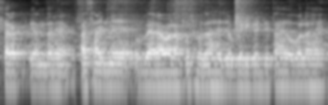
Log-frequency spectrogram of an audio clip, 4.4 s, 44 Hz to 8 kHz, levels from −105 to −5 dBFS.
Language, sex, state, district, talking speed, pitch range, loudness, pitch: Hindi, male, Uttar Pradesh, Hamirpur, 260 wpm, 110-115 Hz, -18 LUFS, 115 Hz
